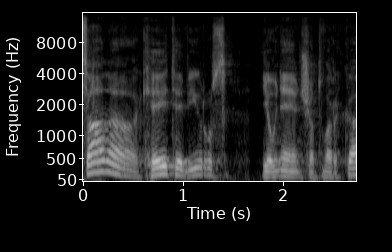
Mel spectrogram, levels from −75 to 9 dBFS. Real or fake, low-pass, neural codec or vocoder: fake; 14.4 kHz; vocoder, 48 kHz, 128 mel bands, Vocos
